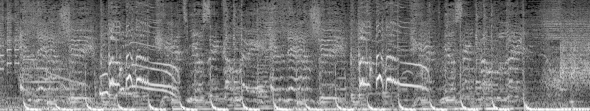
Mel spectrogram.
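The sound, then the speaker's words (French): A rooster crowing over loud, rhythmic music with a steady beat, a couple of prominent crows rising out of the mix, with no talking. “And you're listening to le coq, s'il vous plaît.”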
